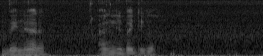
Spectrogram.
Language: Bodo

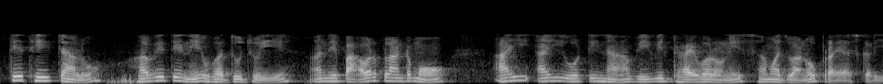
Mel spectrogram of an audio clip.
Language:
Gujarati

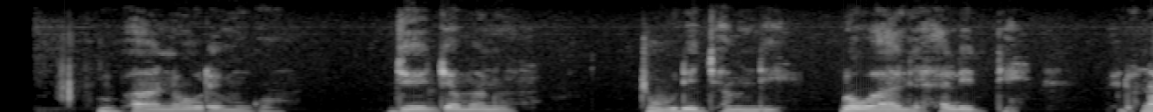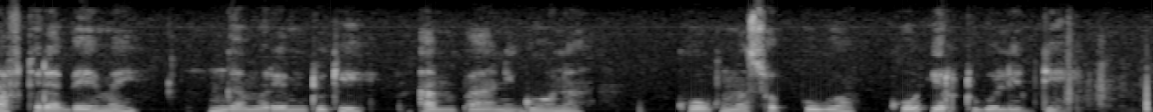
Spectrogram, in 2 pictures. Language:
Fula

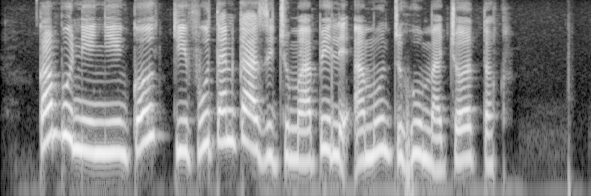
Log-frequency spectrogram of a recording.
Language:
Kalenjin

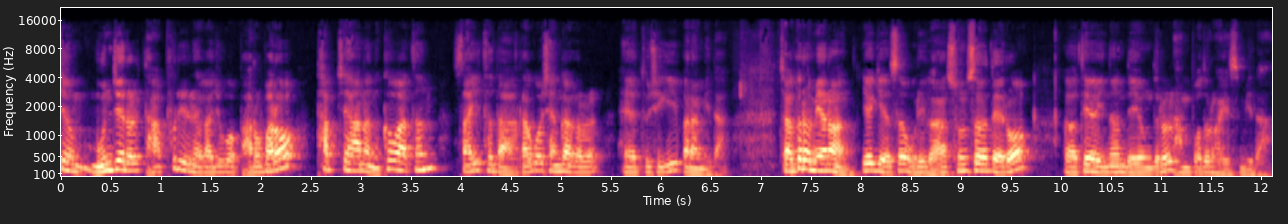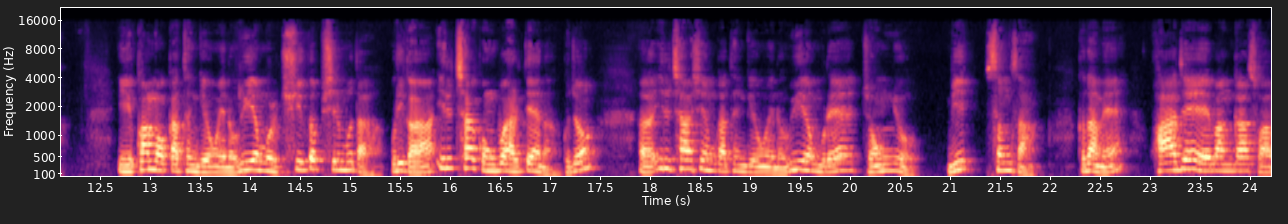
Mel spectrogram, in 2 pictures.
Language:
Korean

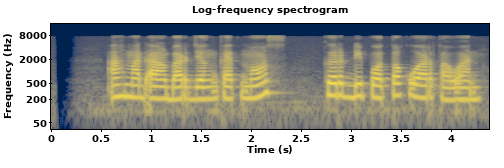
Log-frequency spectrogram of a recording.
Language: Sundanese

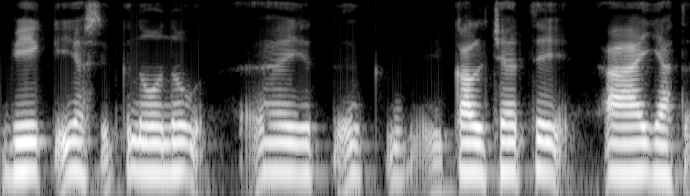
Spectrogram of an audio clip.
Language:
Kashmiri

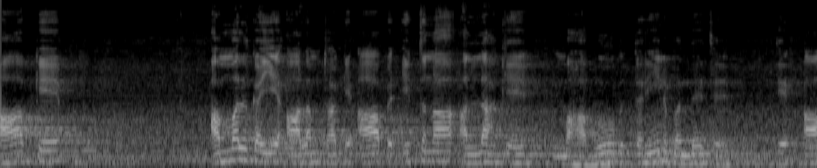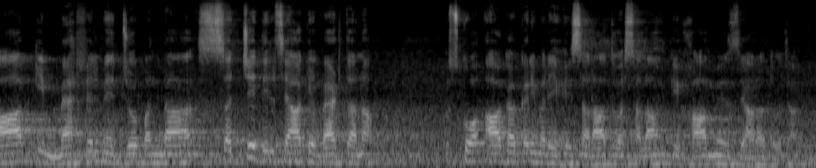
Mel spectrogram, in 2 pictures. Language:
Urdu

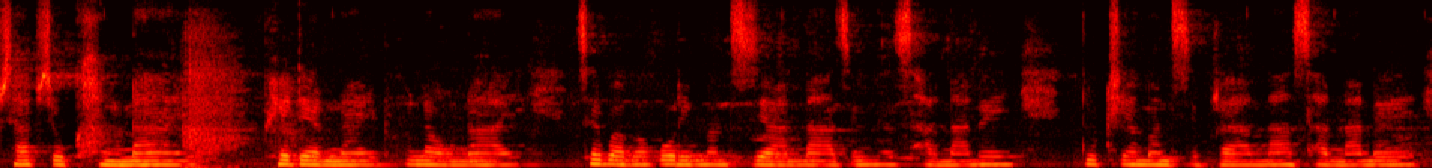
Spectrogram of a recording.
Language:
Bodo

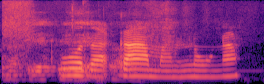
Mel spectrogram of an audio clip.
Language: Icelandic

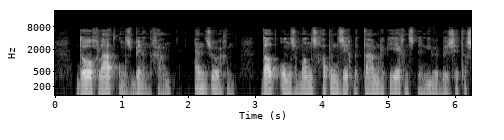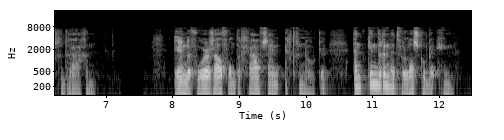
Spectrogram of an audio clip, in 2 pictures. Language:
Dutch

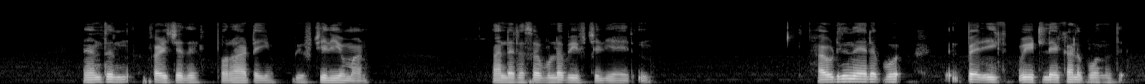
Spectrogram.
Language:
Malayalam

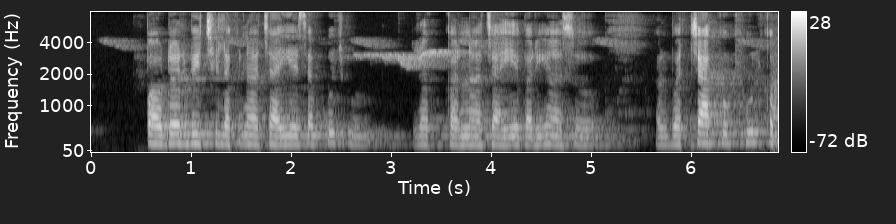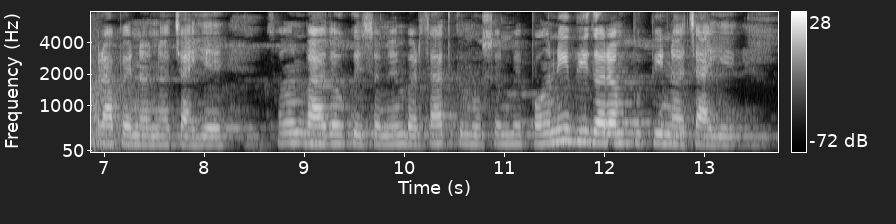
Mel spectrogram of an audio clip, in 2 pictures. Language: Hindi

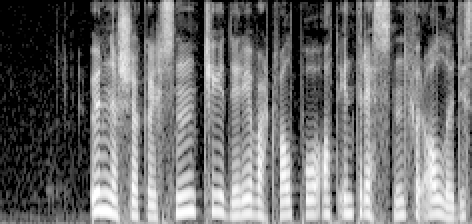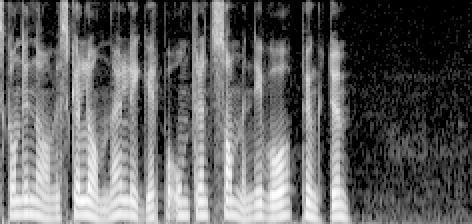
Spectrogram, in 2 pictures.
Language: Norwegian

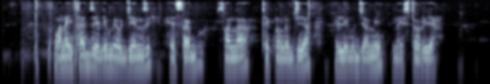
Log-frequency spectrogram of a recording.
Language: Swahili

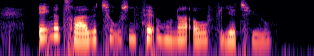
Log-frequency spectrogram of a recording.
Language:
Danish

